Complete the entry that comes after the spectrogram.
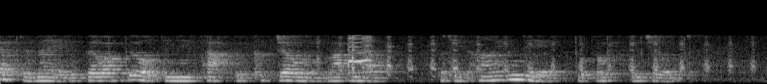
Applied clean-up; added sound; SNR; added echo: none; Chicken, rooster; 8 dB; reverberation time 0.7 s.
